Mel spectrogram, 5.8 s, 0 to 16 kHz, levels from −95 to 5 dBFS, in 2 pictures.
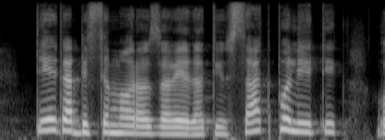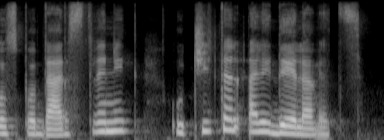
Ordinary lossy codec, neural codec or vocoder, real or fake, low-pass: none; codec, 32 kHz, 1.9 kbps, SNAC; fake; 14.4 kHz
